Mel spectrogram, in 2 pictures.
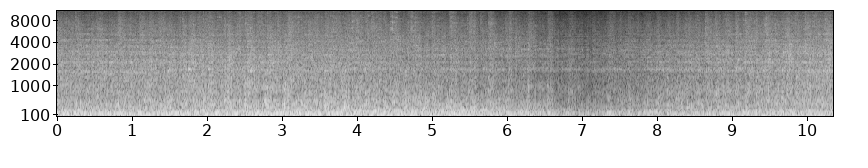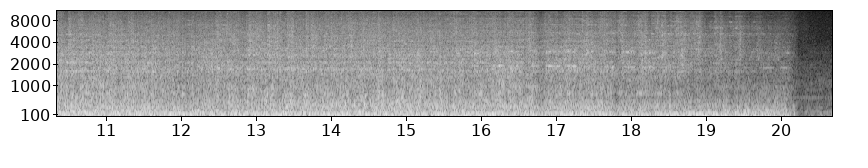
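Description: Freight train rolling past, its wagon wheels clattering in a steady clickety-clack. The sound cuts off suddenly near the end.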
